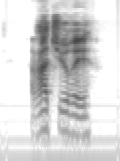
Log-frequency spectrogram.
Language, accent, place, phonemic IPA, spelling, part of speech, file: French, France, Lyon, /ʁa.ty.ʁe/, raturer, verb, LL-Q150 (fra)-raturer.wav
- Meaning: 1. to cross out 2. to correct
